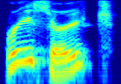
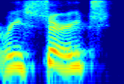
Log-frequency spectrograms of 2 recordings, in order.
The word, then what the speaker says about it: research: Recuerda que se pronuncia research como sustantivo and research as a verb. Okay, research, research.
